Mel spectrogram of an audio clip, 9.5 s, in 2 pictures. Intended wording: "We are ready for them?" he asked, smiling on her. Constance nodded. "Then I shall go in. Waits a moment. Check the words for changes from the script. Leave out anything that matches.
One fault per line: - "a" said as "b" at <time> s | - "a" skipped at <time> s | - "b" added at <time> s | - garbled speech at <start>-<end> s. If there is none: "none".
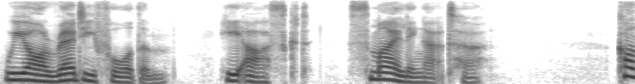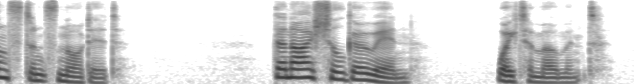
- "on" said as "at" at 3.2 s
- "Waits" said as "Wait" at 8.5 s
